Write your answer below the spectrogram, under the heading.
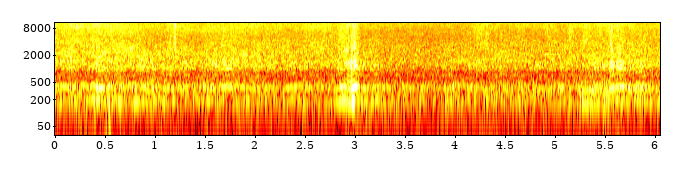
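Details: Swarm of bees outside the hive, steady whirring buzz throughout, one bee flying close by near the three-second mark.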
